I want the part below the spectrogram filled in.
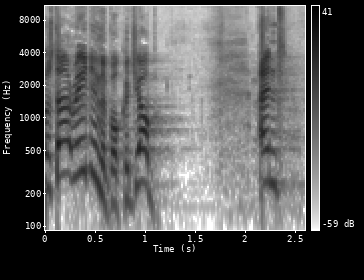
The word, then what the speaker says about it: Job: But it dropped open on an Old Testament book called the Book of Job. But it's spelt J-O-B. So if you saw that and you had no theological knowledge whatsoever, what would you think that word said?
